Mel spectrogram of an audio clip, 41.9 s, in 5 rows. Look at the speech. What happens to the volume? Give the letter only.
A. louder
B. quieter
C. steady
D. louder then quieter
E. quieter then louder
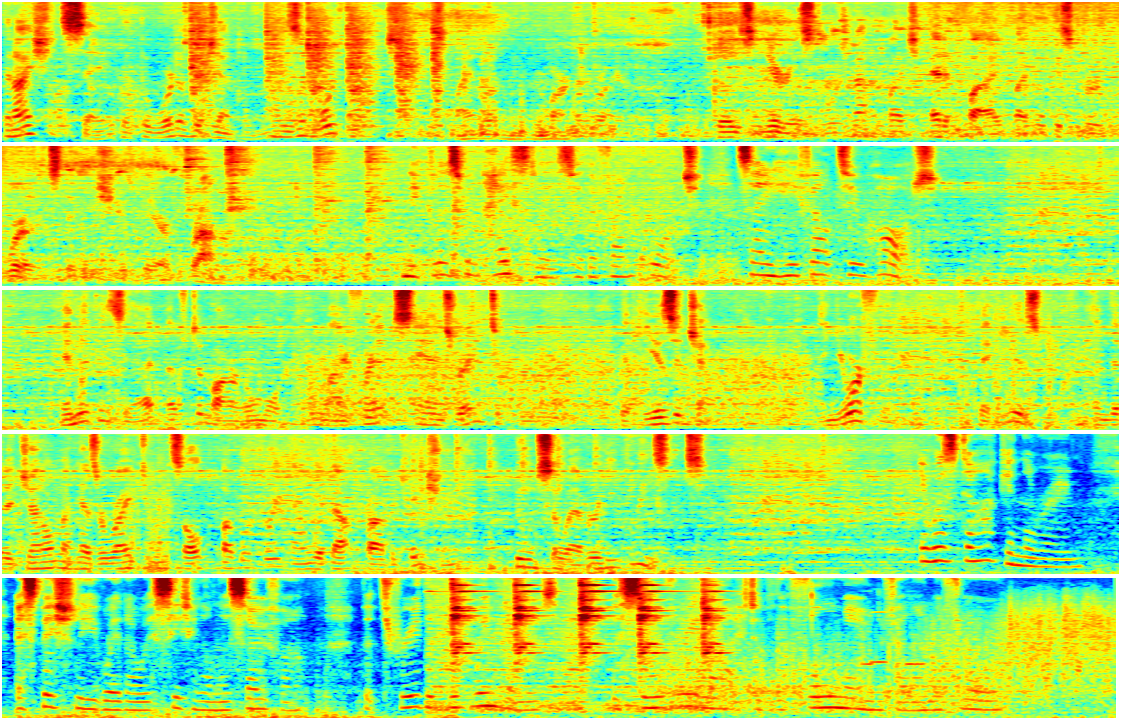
C.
